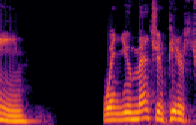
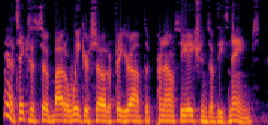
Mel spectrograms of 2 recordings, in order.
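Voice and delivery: ordinary talk, nothing marked

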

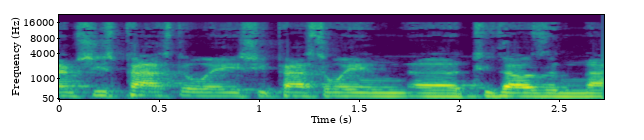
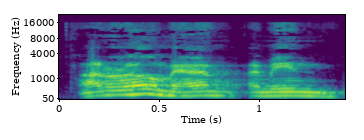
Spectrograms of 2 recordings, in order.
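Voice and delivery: ordinary delivery

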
